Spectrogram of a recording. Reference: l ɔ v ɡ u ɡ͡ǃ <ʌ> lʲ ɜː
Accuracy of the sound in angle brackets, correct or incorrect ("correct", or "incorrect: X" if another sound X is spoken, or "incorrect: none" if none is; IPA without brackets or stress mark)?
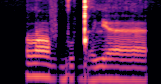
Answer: incorrect: ə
